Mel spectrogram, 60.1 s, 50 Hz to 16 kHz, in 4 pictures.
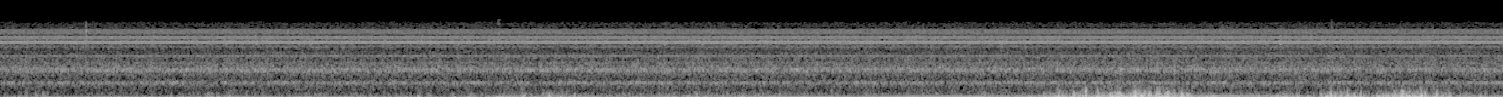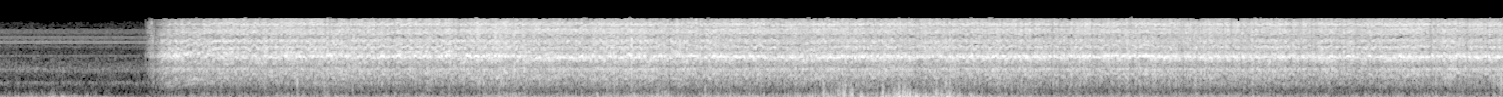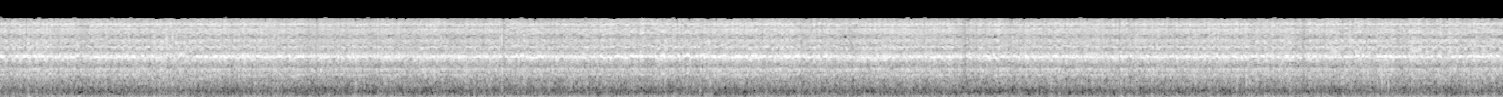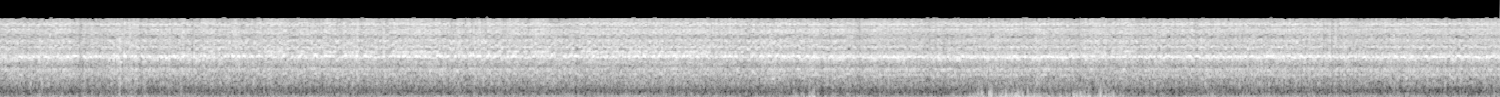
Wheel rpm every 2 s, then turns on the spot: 0, 0, 0, 0, 0, 0, 0, 0, 100, 210, 220, 230, 230, 230, 230, 230, 230, 230, 230, 230, 240, 230, 220, 220, 210, 210, 220, 230, 230, 230.
none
